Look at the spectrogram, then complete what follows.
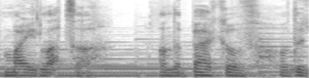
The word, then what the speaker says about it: Mailata: they're representing our family named them mylata that's the correct way to say guys my latter on the back of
